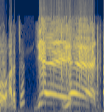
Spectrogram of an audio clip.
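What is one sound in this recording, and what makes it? Young men clap their hands.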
